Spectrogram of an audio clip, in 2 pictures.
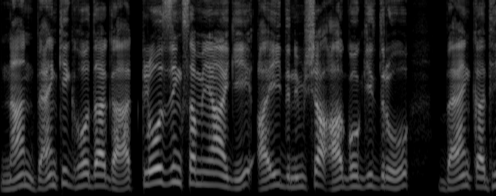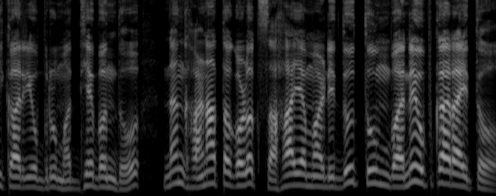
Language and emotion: Kannada, happy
